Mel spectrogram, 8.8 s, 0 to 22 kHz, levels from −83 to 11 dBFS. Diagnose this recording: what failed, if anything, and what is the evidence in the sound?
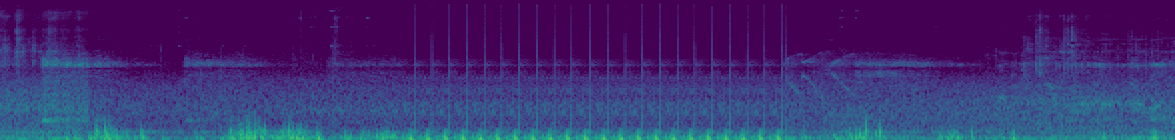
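At 0.66 s the level drops abruptly by about 6 dB and stays down to the end at 8.8 s. This is one channel dropping out, likely a failed analogue connection or cable, so the mono sum now carries only one channel.

From 3.11 s to 5.89 s a 131 ms fragment repeats 21 times back to back, a stuttering broken-record loop, and the audio for that stretch is lost. This is likely a stalled driver or playback buffer resending its last block.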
